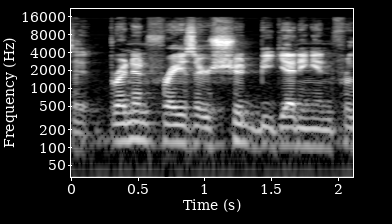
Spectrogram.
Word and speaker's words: Fraser: actor they better nominate Baden Frazier for the whale actually it's Fraser he admitted that's how you pronounce it Brendan Fraser should be getting in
